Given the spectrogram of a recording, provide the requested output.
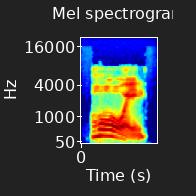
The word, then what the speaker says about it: hooi: And that sounds a lot like hey as well, which is hoi. Hoi. So het konijn eet hoi in zijn kooi. So think cage, same sound with a K. But then it rhymes with hoi, hoi and kooi.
